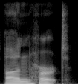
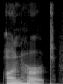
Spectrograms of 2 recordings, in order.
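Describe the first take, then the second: The two takes are said the same way.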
